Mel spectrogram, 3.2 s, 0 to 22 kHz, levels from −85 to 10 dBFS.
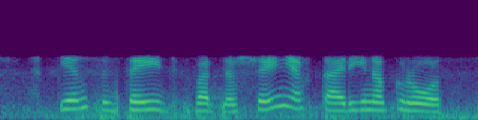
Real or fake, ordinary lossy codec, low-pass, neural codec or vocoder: fake; Opus, 24 kbps; 3.6 kHz; codec, 24 kHz, 0.9 kbps, WavTokenizer, medium speech release version 2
